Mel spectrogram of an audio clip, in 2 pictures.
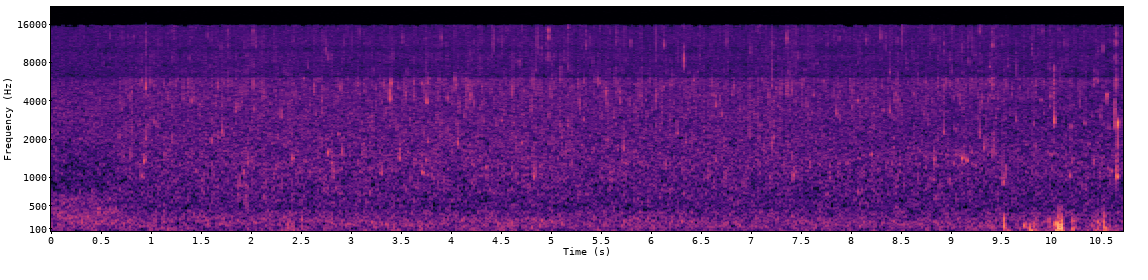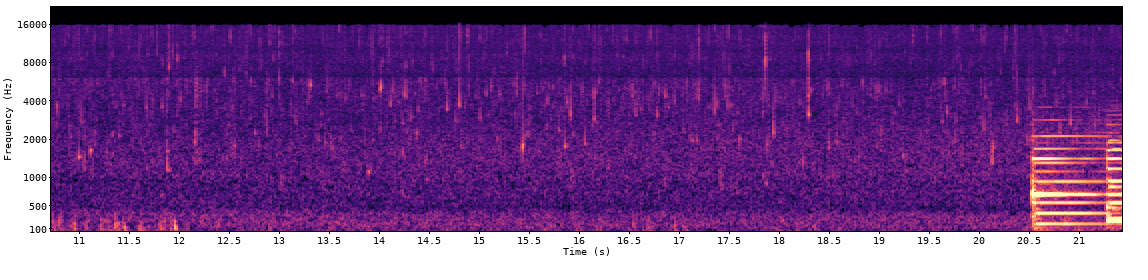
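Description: Faint, steady trickling of a shallow stream running over and between stones. About nine seconds in, a few louder low bumps come through for a couple of seconds, and piano music starts about a second before the end.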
